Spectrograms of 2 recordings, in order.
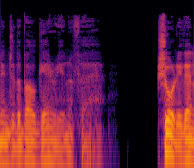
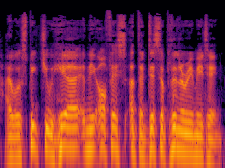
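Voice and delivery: raised, louder, emphatic insistence; firm and loud; 5 semitones higher, 7 dB louder than usual. A narrator's reading. Boss ordering employee to a disciplinary meeting, firm and loud. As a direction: lay it down loudly and firmly. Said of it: "he said firmly and loudly".

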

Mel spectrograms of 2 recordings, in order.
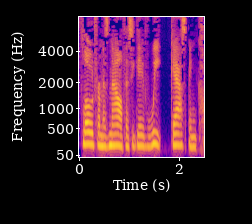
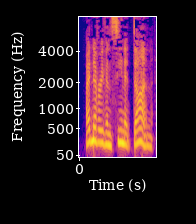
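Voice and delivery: usual speaking voice

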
